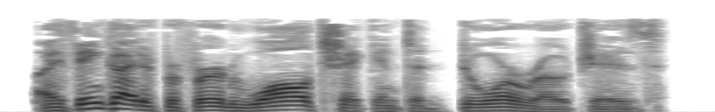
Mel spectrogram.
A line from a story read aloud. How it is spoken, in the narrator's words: Caden grumbled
